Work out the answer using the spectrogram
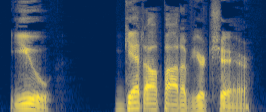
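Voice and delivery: authoritative tone. A lecturer suddenly points at someone in the front row and demands in a commanding voice. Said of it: "in a commanding voice demand".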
